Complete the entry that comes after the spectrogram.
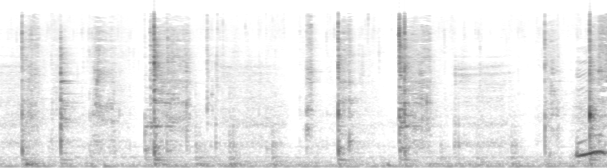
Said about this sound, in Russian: И перемолотые семена чиа. Тоже так немножко насыпаю, сейчас все перемешаю.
